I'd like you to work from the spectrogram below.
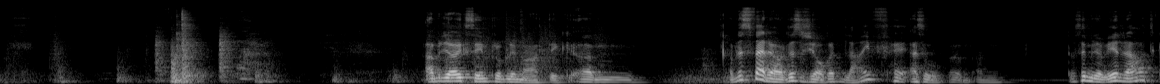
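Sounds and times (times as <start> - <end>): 
door pulled shut with a solid thump: 1.5 - 2.4
speech: 4.3 - 6.4, 7.3 - 10.1, 10.7 - 11.5.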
